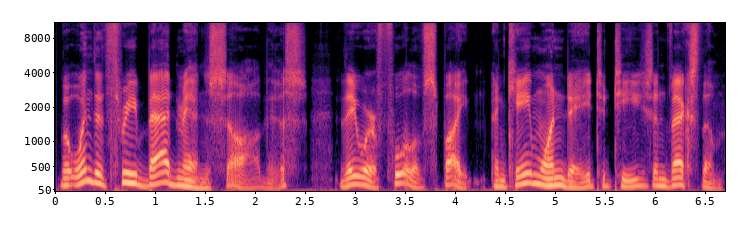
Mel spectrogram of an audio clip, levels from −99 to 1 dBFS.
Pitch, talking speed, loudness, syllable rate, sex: 125 Hz, 195 wpm, -18 LUFS, 4.3 syllables/s, male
